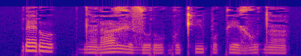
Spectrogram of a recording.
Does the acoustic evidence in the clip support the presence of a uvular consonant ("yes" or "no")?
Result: no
